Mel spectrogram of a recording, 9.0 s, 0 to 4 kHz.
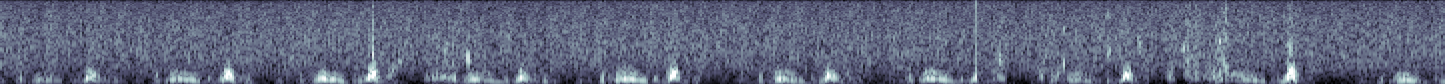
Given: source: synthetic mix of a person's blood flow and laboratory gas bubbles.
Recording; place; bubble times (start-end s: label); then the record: Doppler ultrasound of blood flow; precordium
2.41-2.49 s: bubbles
2.65-2.86 s: bubbles
2.90-2.96 s: bubbles
6.19-6.29 s: bubbles
6.48-6.68 s: bubbles
6.91-6.95 s: bubbles
7.10-7.16 s: bubbles
7.28-7.73 s: bubbles
From the record:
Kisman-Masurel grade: 221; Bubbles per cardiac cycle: several, 3 to 8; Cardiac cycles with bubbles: 10 to 50%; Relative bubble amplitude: barely perceptible (0.100 to 0.250); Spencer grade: 2 (many but less than half of the cardiac periods contain bubble signals, singularly or in groups); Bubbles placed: only in the low amplitude regions of the cardiac cycle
